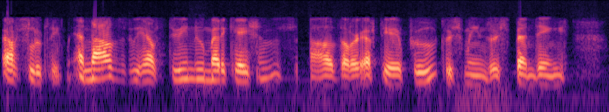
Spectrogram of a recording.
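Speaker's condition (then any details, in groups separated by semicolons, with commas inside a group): No condition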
